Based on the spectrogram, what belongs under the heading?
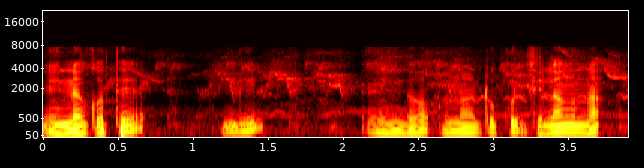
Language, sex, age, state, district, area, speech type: Santali, male, 30-45, West Bengal, Birbhum, rural, spontaneous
